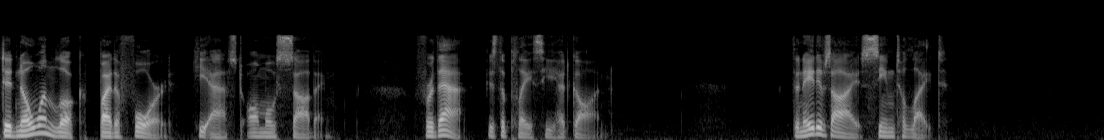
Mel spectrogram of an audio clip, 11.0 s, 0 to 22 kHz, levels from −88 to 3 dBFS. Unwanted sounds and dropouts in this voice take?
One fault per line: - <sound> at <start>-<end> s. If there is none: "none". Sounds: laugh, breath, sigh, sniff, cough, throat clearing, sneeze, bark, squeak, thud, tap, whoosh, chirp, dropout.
none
